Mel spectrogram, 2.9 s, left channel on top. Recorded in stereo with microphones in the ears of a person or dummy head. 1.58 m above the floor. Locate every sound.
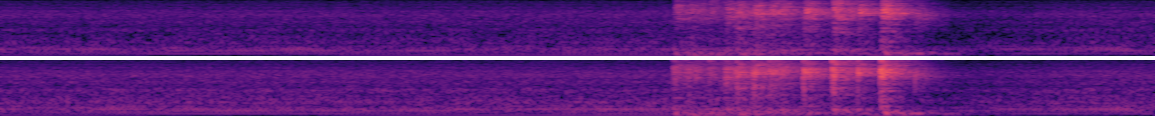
1.7 s scissors: 40° right (ahead or behind), 0.5 m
